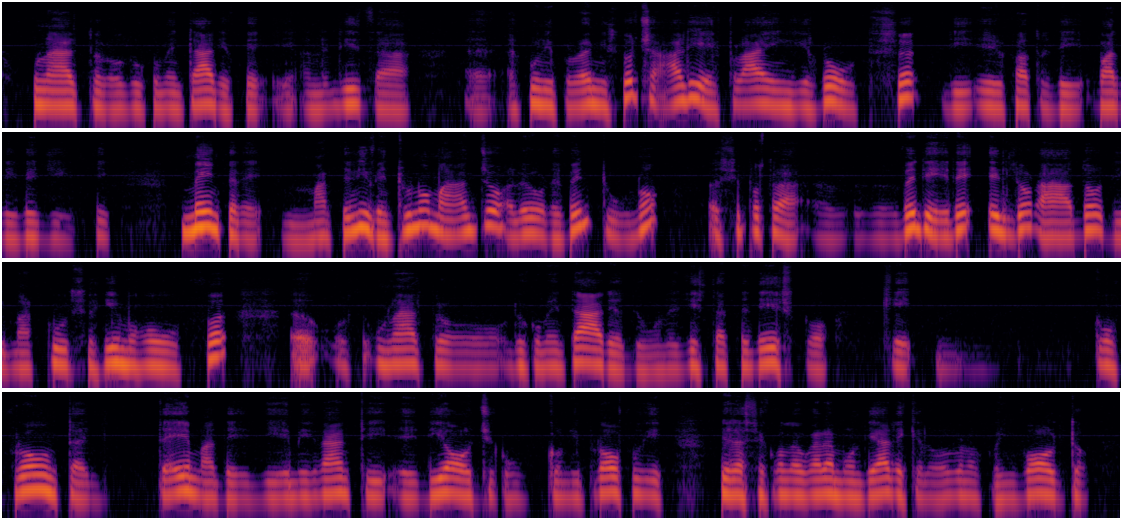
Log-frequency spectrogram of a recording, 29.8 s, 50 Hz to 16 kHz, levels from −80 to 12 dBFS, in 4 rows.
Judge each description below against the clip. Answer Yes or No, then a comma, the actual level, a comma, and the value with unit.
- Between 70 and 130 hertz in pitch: No, medium, 140 Hz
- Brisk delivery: No, average, 130 wpm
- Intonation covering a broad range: No, average, 3.5 semitones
